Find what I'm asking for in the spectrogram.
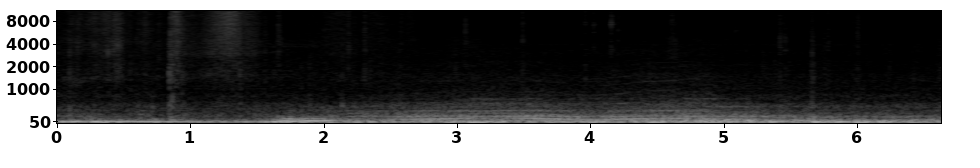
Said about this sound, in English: I'm gonna paddle shift it out of here so you guys can hear the amazing Jaguar sound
